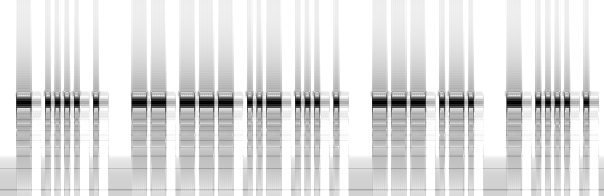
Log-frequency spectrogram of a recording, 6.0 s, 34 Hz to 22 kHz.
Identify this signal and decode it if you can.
Morse code, heard as a keyed tone, about 25 wpm, 750 Hz. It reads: THE MOUSE OR THE
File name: Archive / 25 WPM / 25WPM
